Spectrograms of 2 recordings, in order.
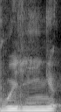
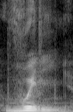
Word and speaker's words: Vueling: s'agit de vueling alors les chipoteurs vueling welling je vais là prononcé à la française je vais dire vueling on passe en revue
